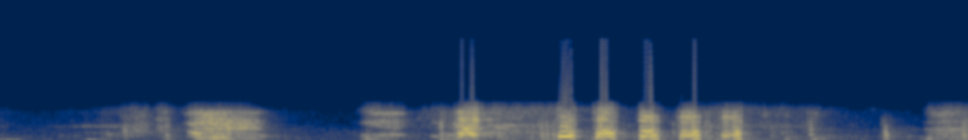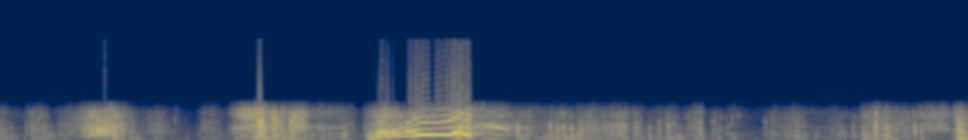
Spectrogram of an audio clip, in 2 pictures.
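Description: Close-up human voices: short choppy vocal bursts like giggling and mumbled sounds, then a loud rising squeal about two-thirds of the way through.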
